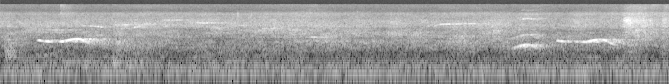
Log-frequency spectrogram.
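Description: Birds calling: a short swooping whistled call sounds about half a second in and twice more around four seconds in, with fainter high chirps from other birds and a steady low hum underneath.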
